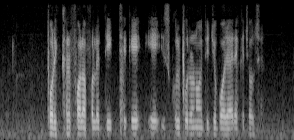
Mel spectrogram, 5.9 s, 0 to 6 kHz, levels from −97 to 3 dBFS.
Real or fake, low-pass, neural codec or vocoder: real; 5.4 kHz; none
